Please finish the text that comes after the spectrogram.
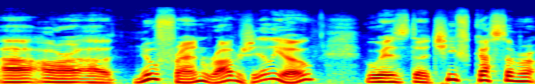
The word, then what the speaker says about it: Giglio: the cube uh our uh new friend Rob jilo who is the chief customer officer at canva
